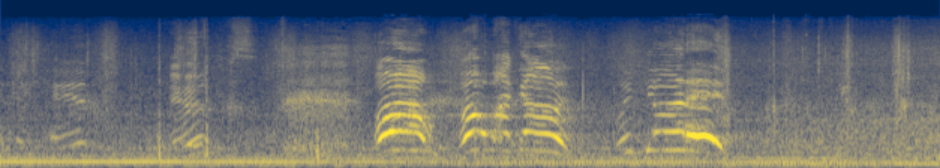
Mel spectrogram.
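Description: A vehicle engine running with a steady low hum, with people's voices calling out briefly in the middle.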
